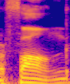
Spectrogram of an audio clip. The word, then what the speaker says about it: Fang: Fang, if you want to call him. Or Fong, because I heard him, the announcer, say his name whenever he wins a fight in the trailer.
